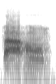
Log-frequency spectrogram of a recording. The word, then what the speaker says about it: Thaahum: So my artist name Thaahum. That's how you pronounce it, Thaahum.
